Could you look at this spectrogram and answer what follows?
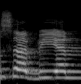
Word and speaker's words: sabia: A palavra sabia. Sabia. Que é pronunciado com maior intensidade, como a sílaba com maior intensidade é o bi.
